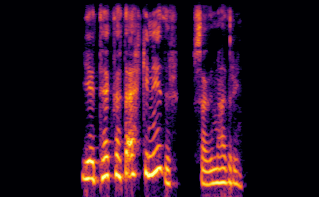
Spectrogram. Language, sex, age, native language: Icelandic, female, 60-69, Icelandic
